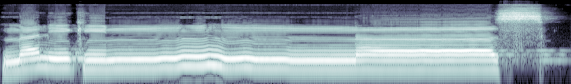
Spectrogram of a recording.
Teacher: ادھر بھی نون ہے، نون کے اوپر شد آ گیا ہے. نون اور میم کے اوپر شد ہوگی تو ہمیشہ غنہ کر کے پڑھیں گے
